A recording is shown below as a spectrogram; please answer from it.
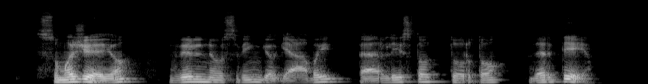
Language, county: Lithuanian, Vilnius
